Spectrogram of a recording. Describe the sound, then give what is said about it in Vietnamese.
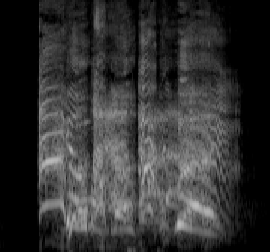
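Anguished screams rise from a crowd of immortal cultivators struck by golden sword energy in a fantasy battle. A few loud, wailing bursts run almost back to back, then break off into silence. “Tiếng kêu thảm thiết thê lương vang lên không ngớt.”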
